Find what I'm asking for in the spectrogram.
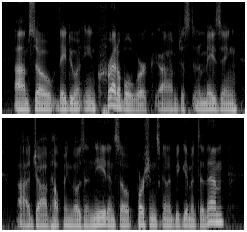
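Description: In a very clean recording with a silent background, a man with a plain, everyday voice speaks at a fairly quick pace, his pitch fairly low with ordinary variation. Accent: American. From Boston, Massachusetts. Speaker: Orthodox priest. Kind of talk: radio interview.

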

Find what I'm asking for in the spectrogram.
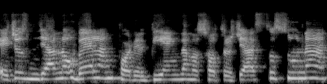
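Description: The voice is raised and projected with a bright, sharp tone. It moves at a fairly slow pace with ordinary pitch variation. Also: woman. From Costa Rica and US. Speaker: ministry team director. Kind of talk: casual discussion.

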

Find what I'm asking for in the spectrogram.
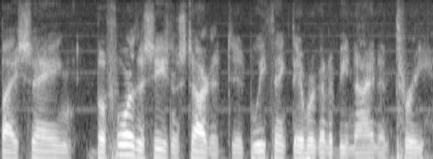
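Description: At a moderate pace, a man with an American accent talks in a normal speaking voice. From upstate New York. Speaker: sports broadcaster. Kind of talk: casual chat. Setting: live remote broadcast at a store.

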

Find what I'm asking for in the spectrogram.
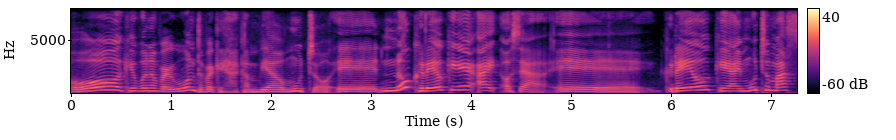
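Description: A woman's very slow, lively speech in an American accent, over noticeable background noise. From United States. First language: English (speaking Spanish). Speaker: sex shop founder. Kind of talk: casual interview.

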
